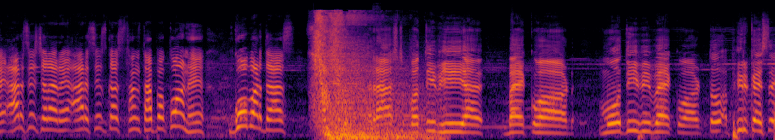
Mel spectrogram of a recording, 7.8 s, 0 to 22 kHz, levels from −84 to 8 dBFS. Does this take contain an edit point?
yes; 1 cut; at 3.4 s

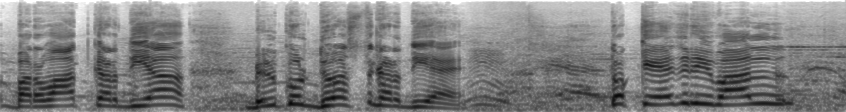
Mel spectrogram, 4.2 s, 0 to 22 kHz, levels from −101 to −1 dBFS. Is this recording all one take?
yes; 0 cuts

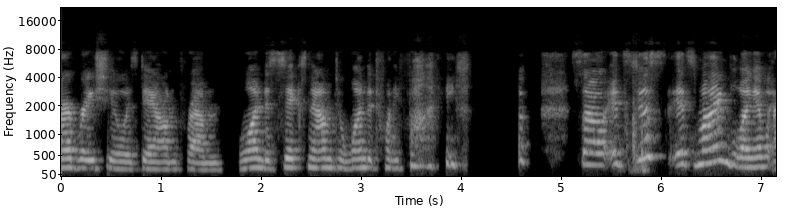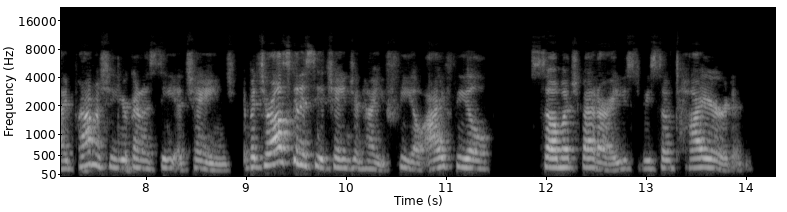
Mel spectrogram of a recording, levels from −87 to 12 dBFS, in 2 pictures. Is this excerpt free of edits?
no; 2 cuts; at 1.7 s, 7.1 s

